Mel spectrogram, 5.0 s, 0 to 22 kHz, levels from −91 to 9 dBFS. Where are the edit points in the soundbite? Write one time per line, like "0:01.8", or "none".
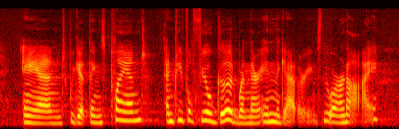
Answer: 0:02.0
0:04.0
